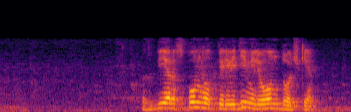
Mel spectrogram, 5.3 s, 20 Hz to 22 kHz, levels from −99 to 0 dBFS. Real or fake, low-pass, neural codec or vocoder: real; 5.4 kHz; none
